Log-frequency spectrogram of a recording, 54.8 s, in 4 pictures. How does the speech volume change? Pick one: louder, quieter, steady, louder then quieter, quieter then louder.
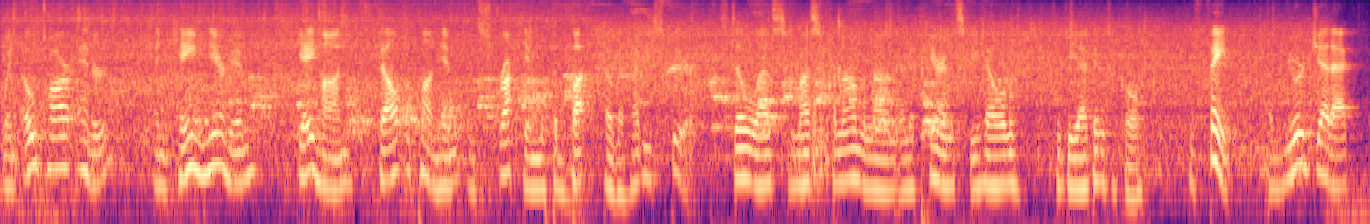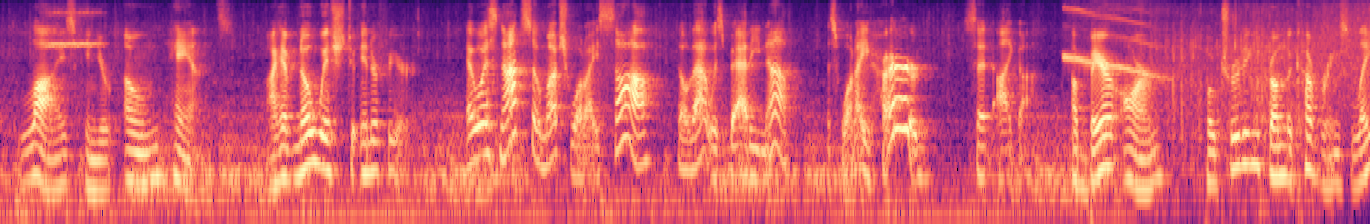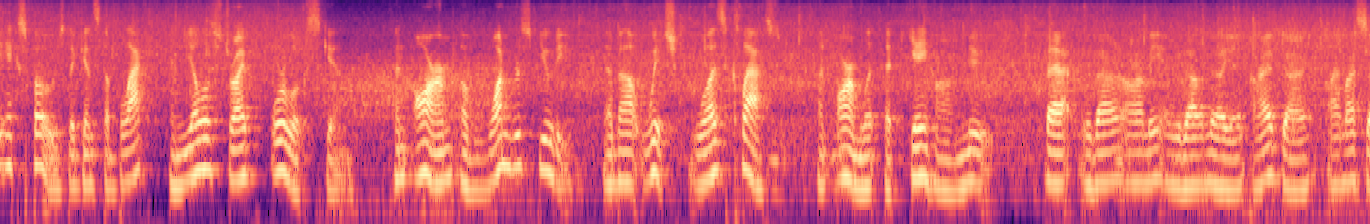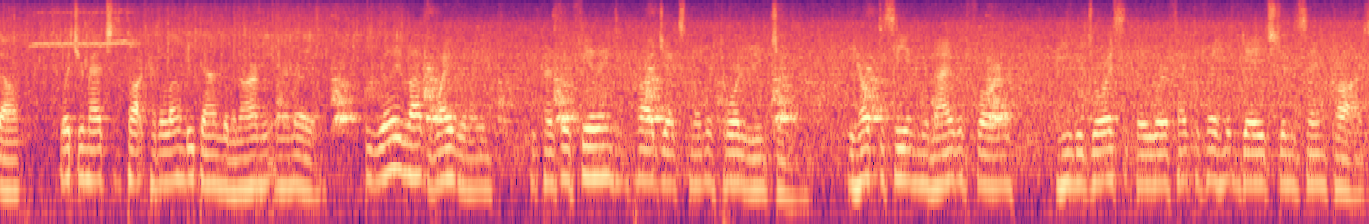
steady.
